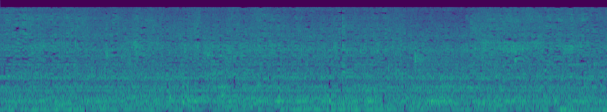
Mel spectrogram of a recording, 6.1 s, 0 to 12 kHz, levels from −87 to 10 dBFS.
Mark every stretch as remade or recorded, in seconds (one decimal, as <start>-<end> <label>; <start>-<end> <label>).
0.0-0.5 remade; 0.5-6.1 recorded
